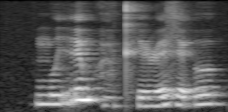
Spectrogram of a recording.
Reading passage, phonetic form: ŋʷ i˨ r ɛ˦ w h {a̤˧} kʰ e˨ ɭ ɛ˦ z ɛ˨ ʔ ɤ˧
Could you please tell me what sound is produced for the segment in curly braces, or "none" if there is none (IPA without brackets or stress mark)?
a̤˨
